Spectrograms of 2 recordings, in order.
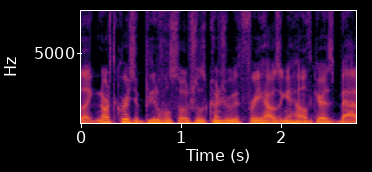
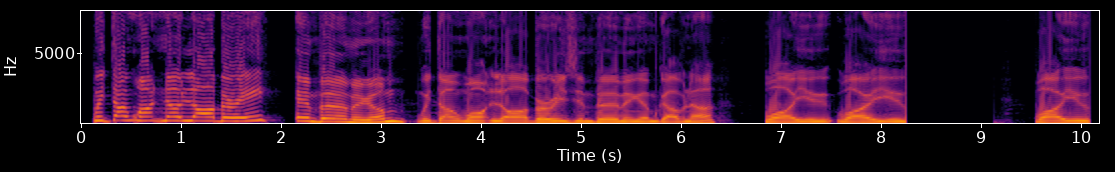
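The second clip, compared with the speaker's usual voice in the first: mock a furious Birmingham local in a Brummie accent; exaggerated Brummie accent, telling off the governor; 3 dB louder than usual. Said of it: "Look up the Broomy accent".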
